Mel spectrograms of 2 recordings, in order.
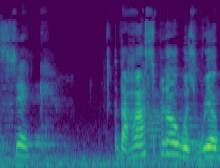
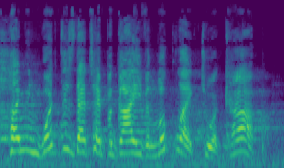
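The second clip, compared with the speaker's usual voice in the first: indignant challenge; 6 semitones higher, 6 dB louder than usual. Acted. Challenging the police questioning him.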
